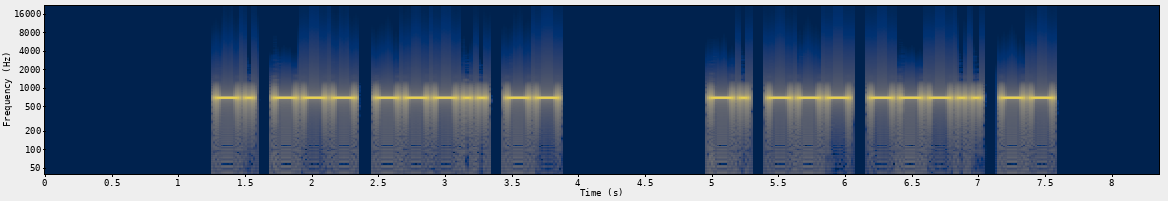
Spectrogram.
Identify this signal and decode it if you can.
Morse code, heard as a keyed tone, about 22 wpm, 700 Hz. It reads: NO8M NO8M
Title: USA Call Signs - 4 Characters - Repeated 2x - 22wpm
